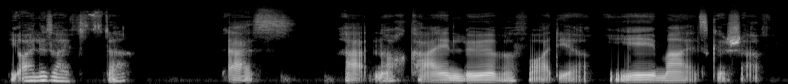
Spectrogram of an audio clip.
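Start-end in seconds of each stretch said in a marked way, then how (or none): 2.2-7.8 put-on much lower, slow, weary old owl. A narrator's reading. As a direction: sigh it out like a tired old owl. Old owl answers after sighing.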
